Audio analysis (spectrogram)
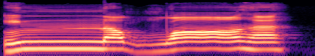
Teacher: Nun مشدد also. Nasal sound.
